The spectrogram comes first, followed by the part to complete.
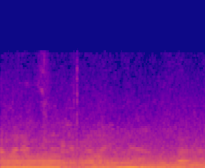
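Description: Voices talking indistinctly, not close to the microphone, over steady outdoor background noise.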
